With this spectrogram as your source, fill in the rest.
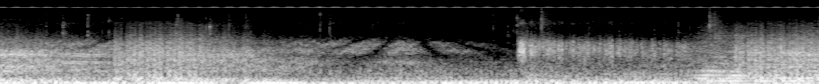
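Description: A fireball whooshes past in a video game.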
